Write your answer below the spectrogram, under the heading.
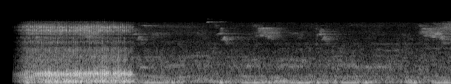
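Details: French Bulldog Bob snores and trembles while sleeping with eyes open; a loud rasping snore burst opens the clip, then quieter rough breathing continues while small birds chirp softly in the background.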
